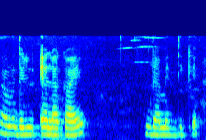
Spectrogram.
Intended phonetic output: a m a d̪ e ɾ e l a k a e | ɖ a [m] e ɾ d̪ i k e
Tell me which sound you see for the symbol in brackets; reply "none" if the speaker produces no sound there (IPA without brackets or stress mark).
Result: m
